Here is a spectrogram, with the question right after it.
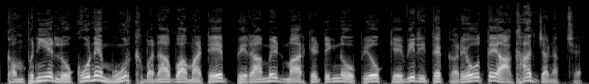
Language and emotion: Gujarati, disgusted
